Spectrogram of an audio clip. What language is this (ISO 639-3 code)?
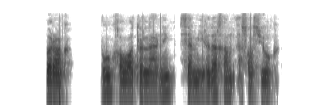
uzb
